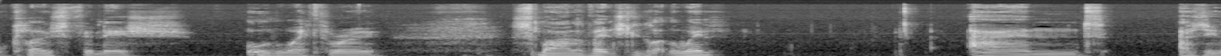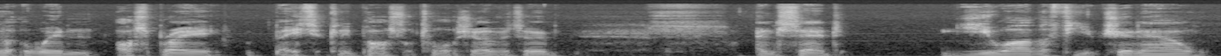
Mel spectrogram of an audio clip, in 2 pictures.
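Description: Lying on his bed at night in his bedroom, a young adult male vlogger talks into a phone held close at arm's length, casually recapping in a rambling way with many ums. His voice is hoarse, worn out and fairly low, he sounds unwell and sniffly yet upbeat, and the audio is poor.

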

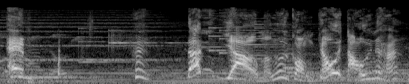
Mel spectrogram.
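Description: A stern, authoritative village chief in a folk tale film, handing down formal accusations. His gravelly voice sits high and swings dramatically in pitch. Music plays clearly behind. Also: huge pitch swings, normal speed, full character voice.

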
